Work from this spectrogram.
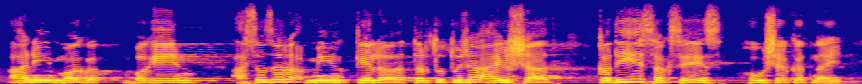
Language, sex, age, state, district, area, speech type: Marathi, male, 30-45, Maharashtra, Buldhana, urban, spontaneous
